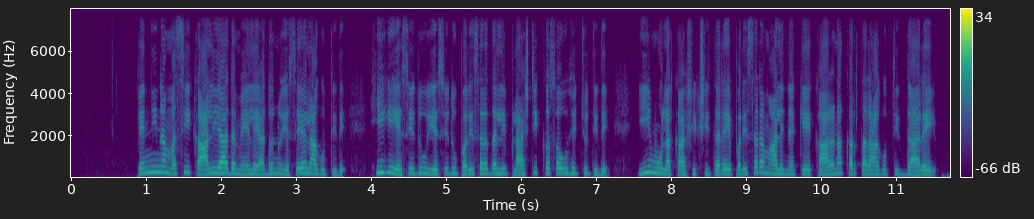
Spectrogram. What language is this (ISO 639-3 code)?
kan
